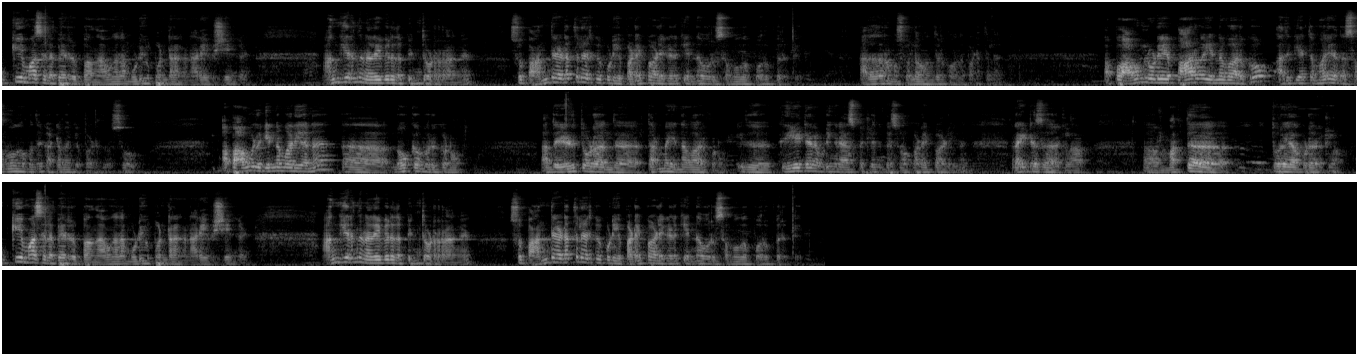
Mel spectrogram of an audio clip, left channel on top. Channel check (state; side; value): drops out; right; at 8.2 s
